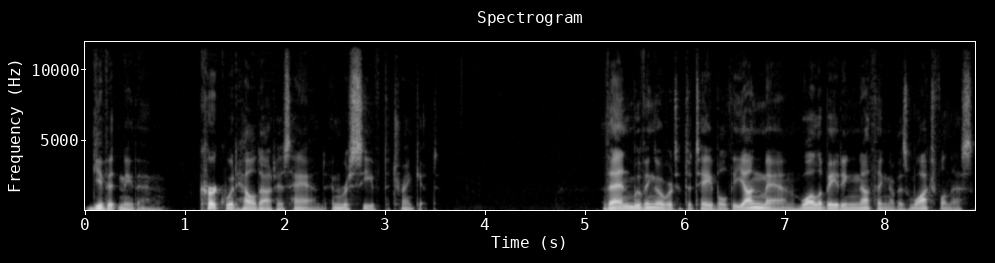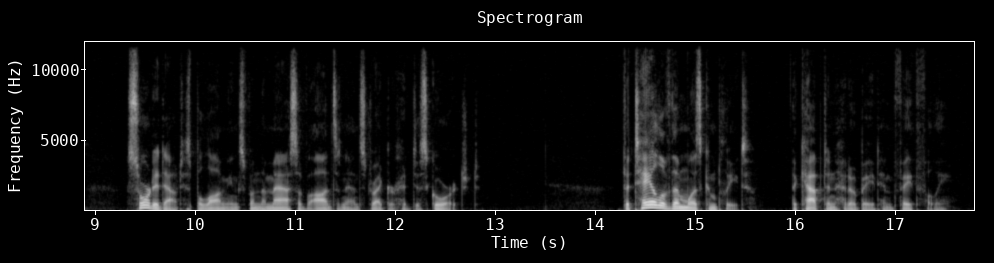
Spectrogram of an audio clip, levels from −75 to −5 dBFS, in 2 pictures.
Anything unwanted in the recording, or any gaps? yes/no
no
